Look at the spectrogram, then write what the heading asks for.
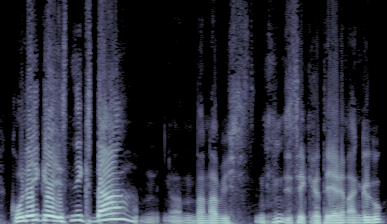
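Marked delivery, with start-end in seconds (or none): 0.1-1.3 much higher, louder broken foreigner-talk German; mocking the club boss in exaggerated simple German; condescending boss. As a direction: talk down to him in pidgin German, pitched way up. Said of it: "Und dann sagt er".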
